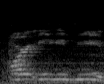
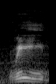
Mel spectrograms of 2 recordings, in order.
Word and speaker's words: Reed: R-E-E-D, Reed. Read, like read paper, baby.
